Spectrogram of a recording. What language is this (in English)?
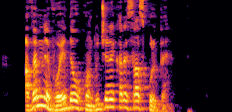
Romanian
